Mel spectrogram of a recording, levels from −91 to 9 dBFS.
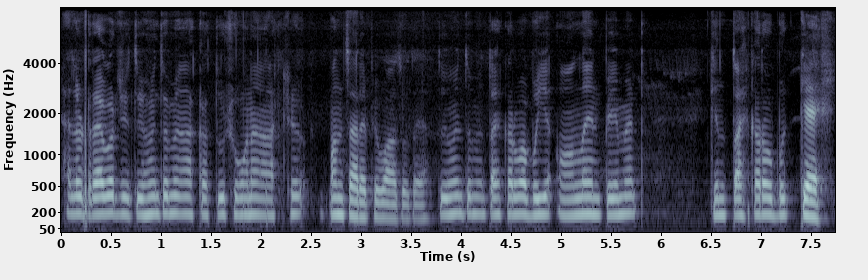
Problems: none marked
